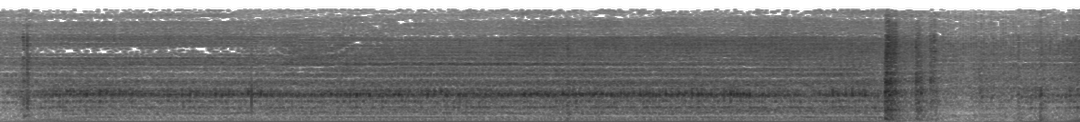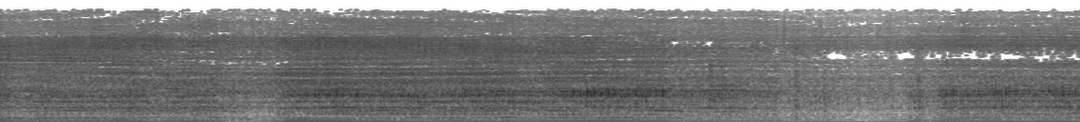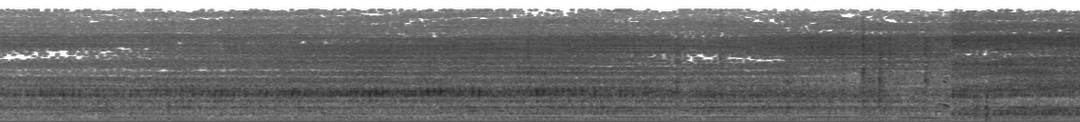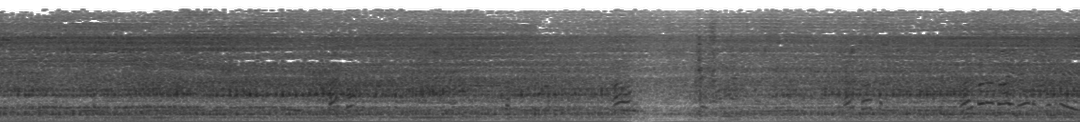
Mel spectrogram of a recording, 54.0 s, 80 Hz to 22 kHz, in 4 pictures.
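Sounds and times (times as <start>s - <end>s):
diesel engine running: 0.0s - 54.0s.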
